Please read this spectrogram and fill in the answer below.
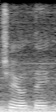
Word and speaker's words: chayote: Chayote? I don't know how to say it. Chayote. Yeah, thank you. I just omit the ch part.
